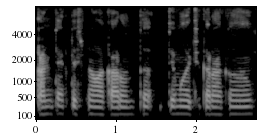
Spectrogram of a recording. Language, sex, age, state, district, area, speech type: Kashmiri, male, 18-30, Jammu and Kashmir, Anantnag, rural, spontaneous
